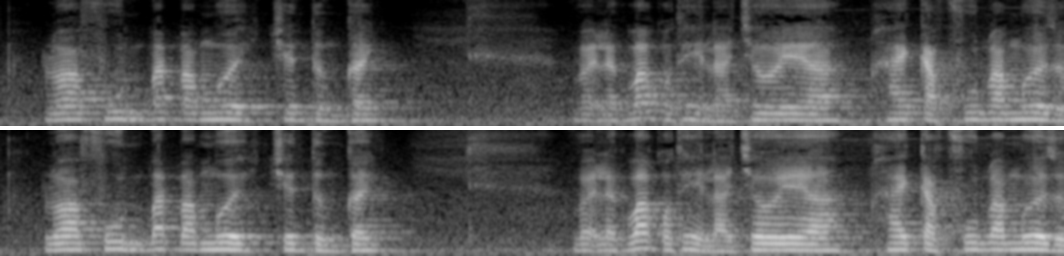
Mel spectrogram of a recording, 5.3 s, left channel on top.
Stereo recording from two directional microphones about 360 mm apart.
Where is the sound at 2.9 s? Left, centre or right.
Centre.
